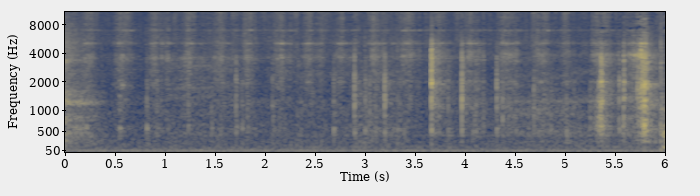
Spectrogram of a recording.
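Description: Rifle suppressor being unscrewed by hand from the barrel: faint rubbing and scraping of metal threads, with scattered light clicks, one sharper tick about three and a half seconds in, and a few more knocks near the end.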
